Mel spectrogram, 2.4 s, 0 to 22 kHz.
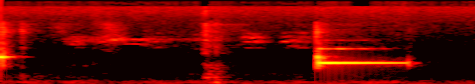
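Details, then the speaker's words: Tyco/ADT Safewatch Pro 3000EN alarm panel, controlled test: after the temporal-3 beep, a single steady mid-pitched keypad beep signals the bell failure trouble warning. "obviously it does tempura 3 beep and you still get that very annoying Bell failure"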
